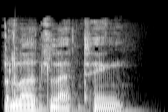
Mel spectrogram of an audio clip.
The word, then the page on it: bloodletting: British English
